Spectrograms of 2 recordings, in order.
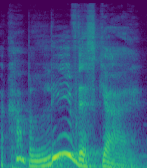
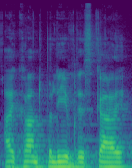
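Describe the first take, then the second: First: The pitch moves widely with emotional surprise. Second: The pitch is mechanical and monotone, like a machine. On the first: The speaker calls it right. "emotionally invested in what they were saying and were expressing an element of surprise" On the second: The speaker calls it wrong. "It sounds a little bit like a speech synthesizer"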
